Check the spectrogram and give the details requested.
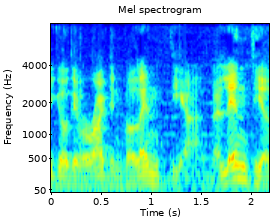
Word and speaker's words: Valencia: they've arrived in Valencia Valencia that is the correct way to say it you know Valencia not Valencia um and we're going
